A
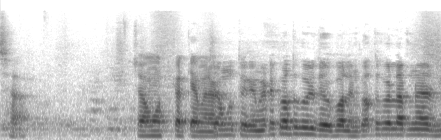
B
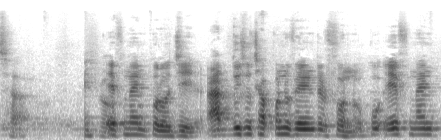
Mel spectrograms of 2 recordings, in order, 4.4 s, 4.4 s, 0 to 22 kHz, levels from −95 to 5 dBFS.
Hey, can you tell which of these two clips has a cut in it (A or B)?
B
